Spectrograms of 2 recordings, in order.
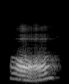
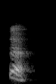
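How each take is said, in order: First: The vowel is a long, open 'a'. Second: The vowel is a short, reduced sound. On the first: The speaker calls it wrong. "It's not ta" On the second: The speaker calls it right. "it's the"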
